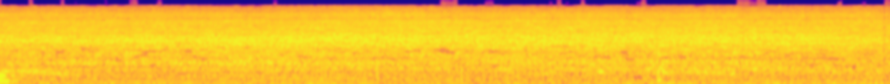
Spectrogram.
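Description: A hot stir-fry pan of tofu hissing loudly as a little water is drizzled in, a dense, steady sizzle of steam that holds close and constant throughout.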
